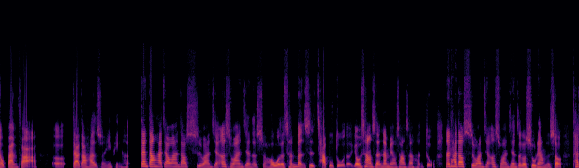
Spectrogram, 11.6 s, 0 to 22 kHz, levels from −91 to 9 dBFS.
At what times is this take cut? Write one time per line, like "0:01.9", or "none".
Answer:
0:08.8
